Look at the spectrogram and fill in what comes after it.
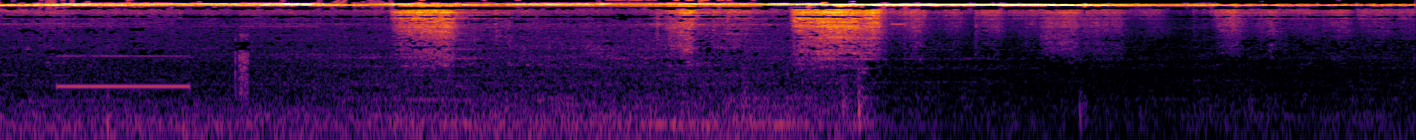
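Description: Amtrak passenger cars rolling past at low speed, their wheels rumbling steadily on the rail, with a short squeal about half a second in. Two louder rushes of hiss come about a third of the way in and just past halfway, and the rumble eases after about two-thirds of the way through.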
